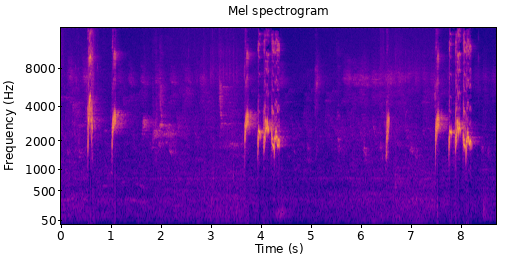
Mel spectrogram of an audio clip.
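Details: Red-whiskered bulbul song made as a lure to train birds to sing in the morning: scattered single chirps and two bursts of quick, bright, slurred warbling notes, the second phrase closing the sequence.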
